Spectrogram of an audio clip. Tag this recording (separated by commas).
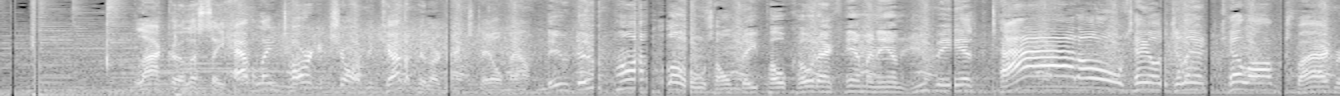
Speech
